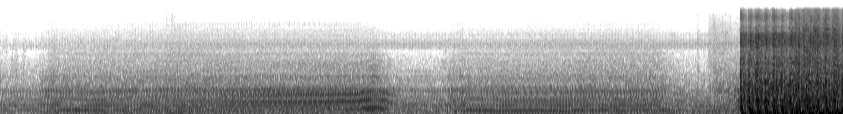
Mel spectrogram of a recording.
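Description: A car engine hums steadily as a car drives.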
